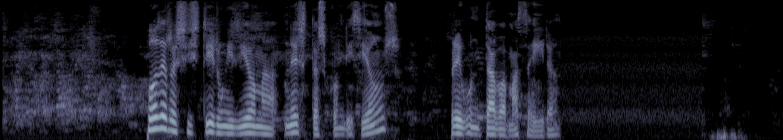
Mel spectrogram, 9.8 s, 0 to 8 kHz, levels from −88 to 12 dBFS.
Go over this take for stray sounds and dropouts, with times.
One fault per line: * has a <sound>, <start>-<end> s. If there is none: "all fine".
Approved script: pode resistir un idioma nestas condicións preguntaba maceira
all fine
